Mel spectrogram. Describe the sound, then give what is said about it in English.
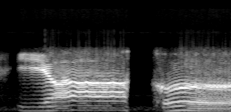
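A voice imitates a loud, powerful, low guttural yahoo yell, distinct from coyote calls: two long, drawn-out vocal calls separated by a short pause, the first sliding down from a higher pitch before holding steady. “loud Yahoo sound. Like, I'll try to do an impression, although it'll sound horrible, but it was like you had the high pitch of the coyotes, and then you hear this”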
